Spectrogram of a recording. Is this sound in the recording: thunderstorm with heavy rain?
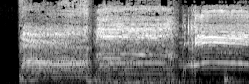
no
